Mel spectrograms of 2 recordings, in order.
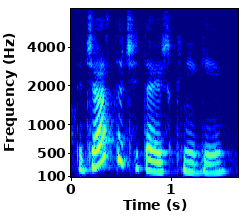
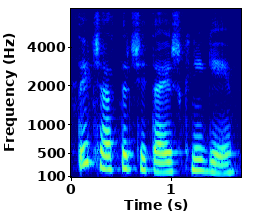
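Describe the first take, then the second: First: Sharp pitch peak on "часто", then dropping; question intonation. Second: "Ты часто читаешь книги" starting on "Ты" and stepping down; statement intonation. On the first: Teacher shows learners the Russian question, pitch jump on "часто". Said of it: "what about the question". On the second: Teacher shows learners the Russian statement, falling intonation. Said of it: "let's look at the statement". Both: Shown as a demonstration.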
